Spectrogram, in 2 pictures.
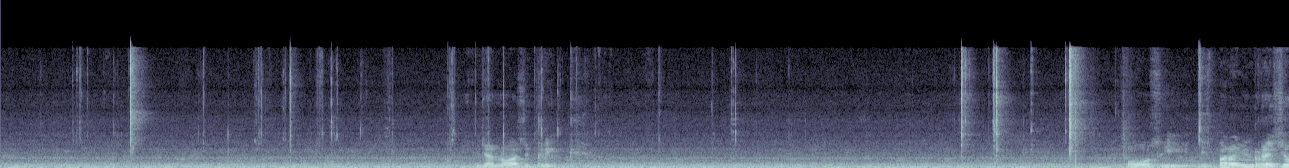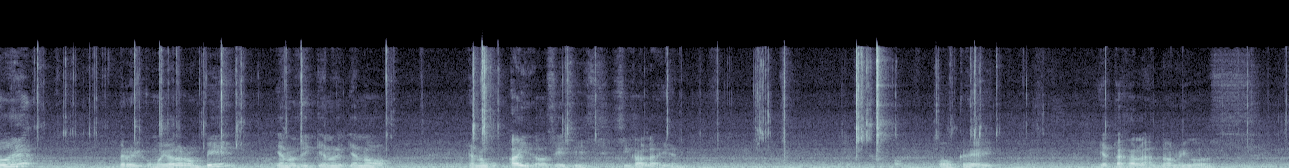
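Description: Small plastic parts click and snap together.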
